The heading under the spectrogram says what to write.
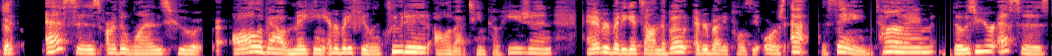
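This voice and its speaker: A woman with an American accent and an unremarkable speaking voice talks at a fairly quick pace, with a medium pitch and lively intonation. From South Korea (international school, American family). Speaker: podcast guest, DISC consultant. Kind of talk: interview conversation.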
